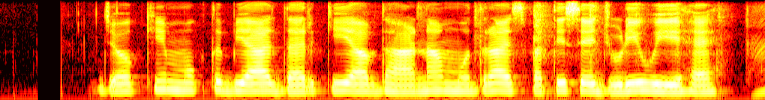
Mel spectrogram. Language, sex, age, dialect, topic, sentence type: Hindi, female, 36-40, Garhwali, banking, statement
